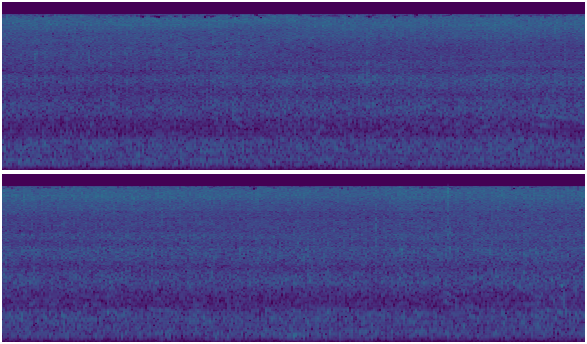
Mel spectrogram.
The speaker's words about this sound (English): What a nice soothing noise. A fountain.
